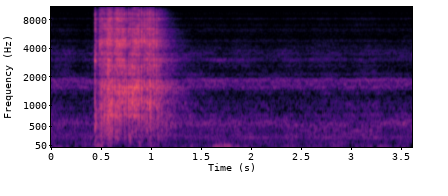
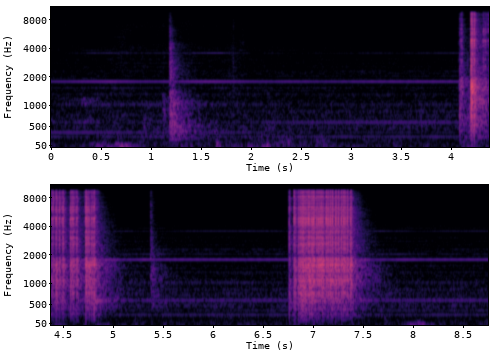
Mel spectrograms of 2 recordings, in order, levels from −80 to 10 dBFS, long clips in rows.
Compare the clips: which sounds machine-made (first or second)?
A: first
